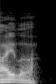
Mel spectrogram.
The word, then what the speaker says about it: Islay: It's actually pronounced Islay. It's spelt Islay, but the island of Islay, which the whiskey you're drinking is from, and I'll be visiting their distillery.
